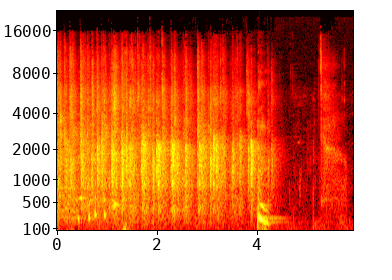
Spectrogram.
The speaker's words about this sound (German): Wollt ihr vielleicht mal klatschen?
